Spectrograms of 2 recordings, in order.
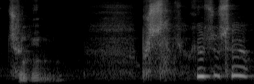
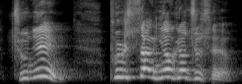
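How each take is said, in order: First: It is barely voiced, almost a whisper. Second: It is said at full, loud volume. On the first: "나중에는 목소리조차 나오지 않아서" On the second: "십사 포인트로 썼다가"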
